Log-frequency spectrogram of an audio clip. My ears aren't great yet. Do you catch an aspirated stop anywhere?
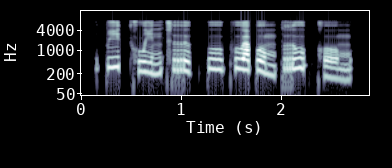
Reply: yes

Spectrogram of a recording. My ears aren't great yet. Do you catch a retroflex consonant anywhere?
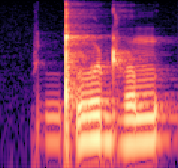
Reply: yes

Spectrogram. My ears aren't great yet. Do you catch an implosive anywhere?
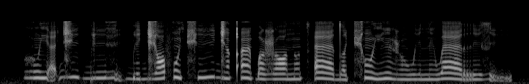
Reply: yes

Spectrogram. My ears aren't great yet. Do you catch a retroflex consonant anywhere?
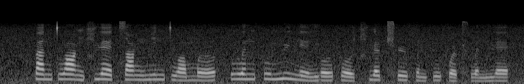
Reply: yes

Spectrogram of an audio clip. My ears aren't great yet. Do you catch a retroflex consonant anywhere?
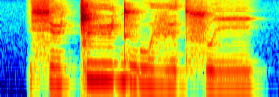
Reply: no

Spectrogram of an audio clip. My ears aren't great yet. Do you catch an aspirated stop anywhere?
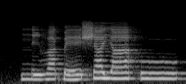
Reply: no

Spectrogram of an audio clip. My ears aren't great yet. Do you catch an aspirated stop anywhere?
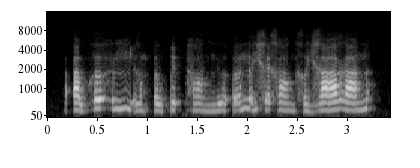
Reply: no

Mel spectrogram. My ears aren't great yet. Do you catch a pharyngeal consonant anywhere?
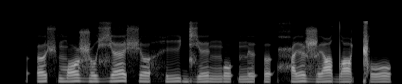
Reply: yes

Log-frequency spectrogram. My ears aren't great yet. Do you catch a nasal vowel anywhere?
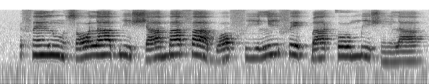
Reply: yes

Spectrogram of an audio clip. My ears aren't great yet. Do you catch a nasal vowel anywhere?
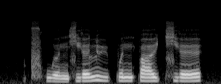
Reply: no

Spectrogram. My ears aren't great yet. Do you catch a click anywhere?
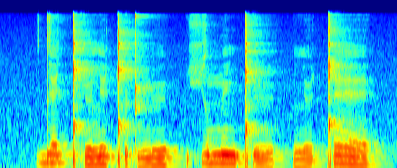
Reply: yes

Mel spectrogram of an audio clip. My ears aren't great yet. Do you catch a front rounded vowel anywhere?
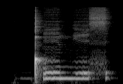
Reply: no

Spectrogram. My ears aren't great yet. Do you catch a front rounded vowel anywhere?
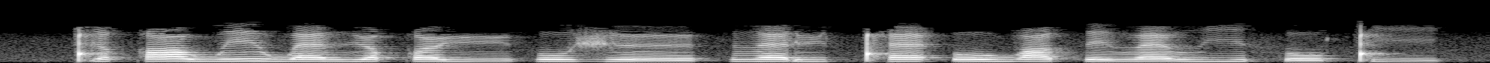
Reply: yes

